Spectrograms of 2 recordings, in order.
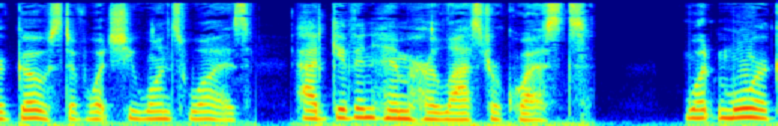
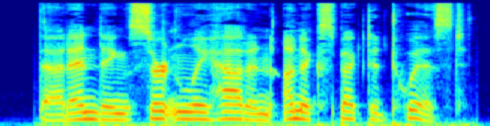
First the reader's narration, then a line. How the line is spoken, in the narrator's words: Father grumbled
